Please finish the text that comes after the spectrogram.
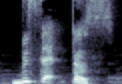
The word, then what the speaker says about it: bissextus: तो ये fourth word है बिसेक्टस।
